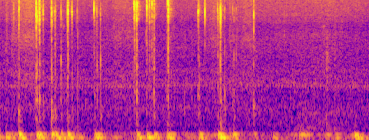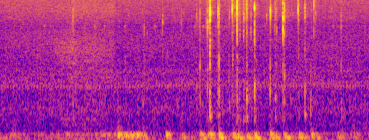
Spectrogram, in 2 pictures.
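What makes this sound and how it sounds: Fingertips tap the plastic keys of a laptop keyboard, producing quick, clicky keystrokes with a soft, low, thumpy body. The typing comes in bursts, goes quiet for about a second partway through, then resumes.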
